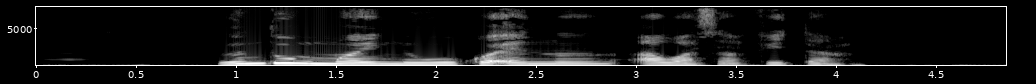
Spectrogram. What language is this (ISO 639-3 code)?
bkm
